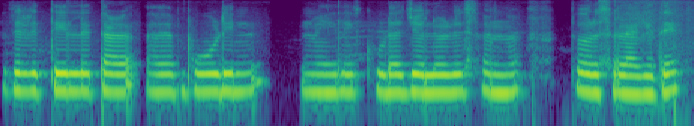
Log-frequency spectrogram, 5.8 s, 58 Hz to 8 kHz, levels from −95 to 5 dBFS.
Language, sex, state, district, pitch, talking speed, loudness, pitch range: Kannada, female, Karnataka, Bidar, 225 Hz, 115 wpm, -15 LUFS, 220-225 Hz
